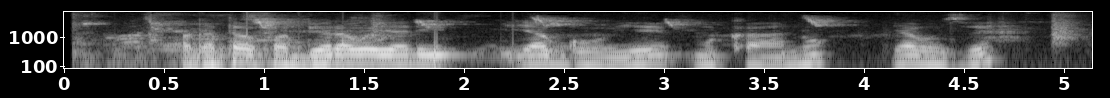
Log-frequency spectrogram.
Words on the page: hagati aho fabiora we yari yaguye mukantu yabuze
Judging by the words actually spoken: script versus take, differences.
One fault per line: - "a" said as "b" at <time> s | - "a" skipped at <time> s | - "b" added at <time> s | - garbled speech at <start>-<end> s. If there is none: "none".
none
